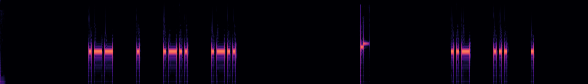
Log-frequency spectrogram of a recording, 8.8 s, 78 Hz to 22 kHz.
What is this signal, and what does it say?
Morse code, heard as a keyed tone, about 31 wpm, spaced as for 17 wpm, 690 Hz. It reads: WELL USE
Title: 3x Character Spacing - Top 200 Words - 30wpm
